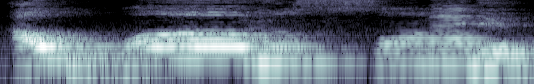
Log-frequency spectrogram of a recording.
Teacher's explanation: Allah, A-nya tipis, Allah-nya tebal.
